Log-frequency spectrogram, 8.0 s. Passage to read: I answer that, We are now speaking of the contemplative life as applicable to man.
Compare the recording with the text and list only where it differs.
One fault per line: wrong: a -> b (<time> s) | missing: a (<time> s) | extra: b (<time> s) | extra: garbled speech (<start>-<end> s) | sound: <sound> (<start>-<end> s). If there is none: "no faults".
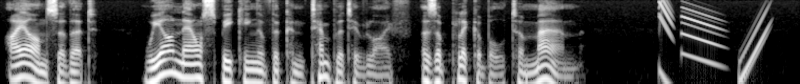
sound: chirp (6.6-7.7 s)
